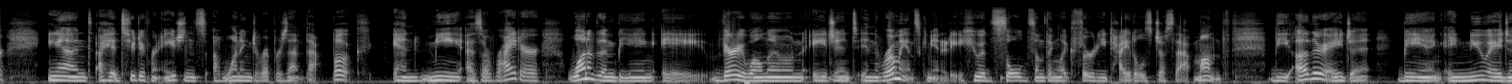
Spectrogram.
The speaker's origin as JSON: {"language": "English", "area": "Morrow County", "region": "Ohio", "country": "United States", "tie": "born or raised there", "said": "growing up in Morrow County and working in the schools for over a decade"}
